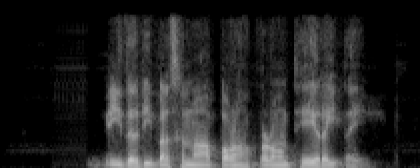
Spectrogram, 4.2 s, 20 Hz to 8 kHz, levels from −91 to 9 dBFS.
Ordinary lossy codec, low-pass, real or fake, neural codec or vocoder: MP3, 64 kbps; 7.2 kHz; fake; codec, 16 kHz in and 24 kHz out, 0.6 kbps, FocalCodec, streaming, 2048 codes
